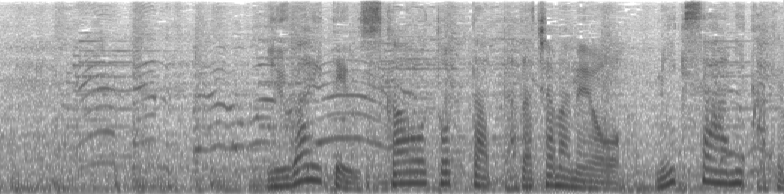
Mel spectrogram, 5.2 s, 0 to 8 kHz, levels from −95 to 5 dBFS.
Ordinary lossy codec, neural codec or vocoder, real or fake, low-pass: none; none; real; none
